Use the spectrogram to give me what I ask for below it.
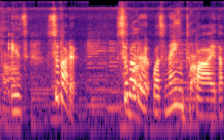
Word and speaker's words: Subaru: English speakers pronounce this Subaru I know this is just how they do but to me as a native Japanese speaker it sounds a little Americanized our pronunciation is Subaru subada was named by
